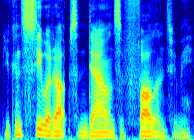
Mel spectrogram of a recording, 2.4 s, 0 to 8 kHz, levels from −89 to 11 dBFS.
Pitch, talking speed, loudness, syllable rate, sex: 95 Hz, 270 wpm, -18 LUFS, 5.2 syllables/s, male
